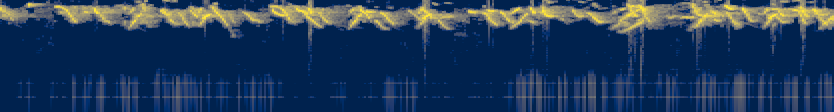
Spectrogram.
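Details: Saffron finch, male and female in the wild, singing a continuous run of bright, quick chirps and twittering notes, high and slightly buzzy, with low rumbling background noise.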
